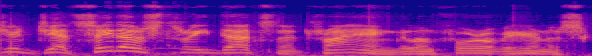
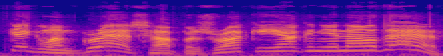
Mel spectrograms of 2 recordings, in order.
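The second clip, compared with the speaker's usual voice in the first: astonished; 9 semitones higher than usual. Acted. Astonished exclamation.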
